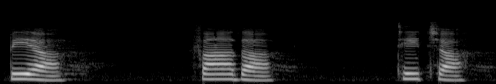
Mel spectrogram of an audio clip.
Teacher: when words end with an r sound australians say ah words ending in er sound like ah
